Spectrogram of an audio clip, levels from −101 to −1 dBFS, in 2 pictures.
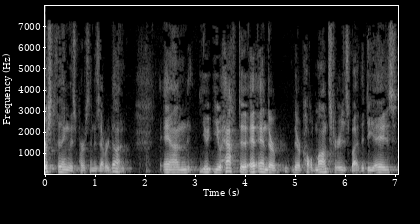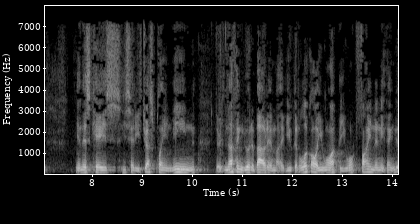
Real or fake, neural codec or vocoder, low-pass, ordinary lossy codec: real; none; 7.2 kHz; MP3, 32 kbps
